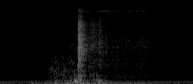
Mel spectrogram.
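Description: A tossed coin lands with a single bright metallic clink, then a short shimmering ring that fades within about a second. The sound is faint and stands alone.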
